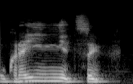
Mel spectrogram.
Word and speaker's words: украинцы: То же самое по поводу украинцев – а, я украинцев, я должен произносить это на, на мягкий манер. Я говорил перед началом передачи, пожалуйста, произносите правильно по-украински украинцы. А, Если во, во французском языке миньон, а, вы должны мягко произносить не, не. Вот, миньон украинцы.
